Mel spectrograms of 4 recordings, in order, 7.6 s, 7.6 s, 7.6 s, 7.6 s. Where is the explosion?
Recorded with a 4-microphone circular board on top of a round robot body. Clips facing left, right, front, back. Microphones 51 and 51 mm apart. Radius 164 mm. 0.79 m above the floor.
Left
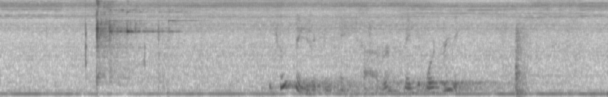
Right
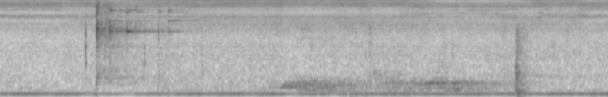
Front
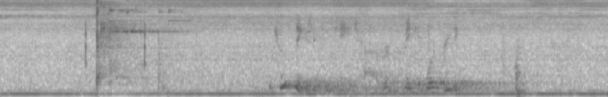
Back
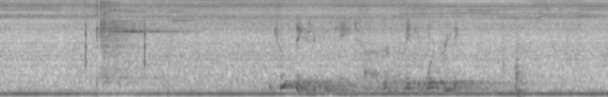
No explosion in this recording.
